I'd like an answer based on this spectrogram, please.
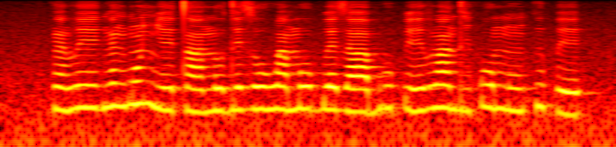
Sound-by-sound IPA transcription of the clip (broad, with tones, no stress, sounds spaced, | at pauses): k ɛ̃˨ v eː˧ ɡ ɛ̃˦ ɡ͡b ɔ̃˦ ɲ eː˨ t ã˨ n o˨ d e˧ z o˧ w ã˧ m o˧ b ɛ˧ z aː˨ b u˧ ɓ e˨˦ v ã˦ d i˨ ɓ o˦ m ũ˨ k ɨ˦ p e˨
